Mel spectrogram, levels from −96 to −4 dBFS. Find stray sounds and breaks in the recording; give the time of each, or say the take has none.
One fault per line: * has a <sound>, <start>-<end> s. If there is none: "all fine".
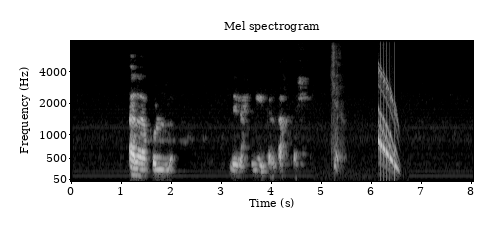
* has a sneeze, 5.2-5.5 s
* has a chirp, 6.1-6.6 s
